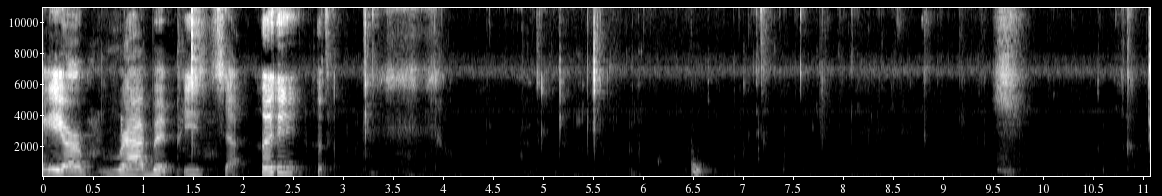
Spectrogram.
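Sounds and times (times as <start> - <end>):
chewing snack food: 2.8 - 11.0.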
